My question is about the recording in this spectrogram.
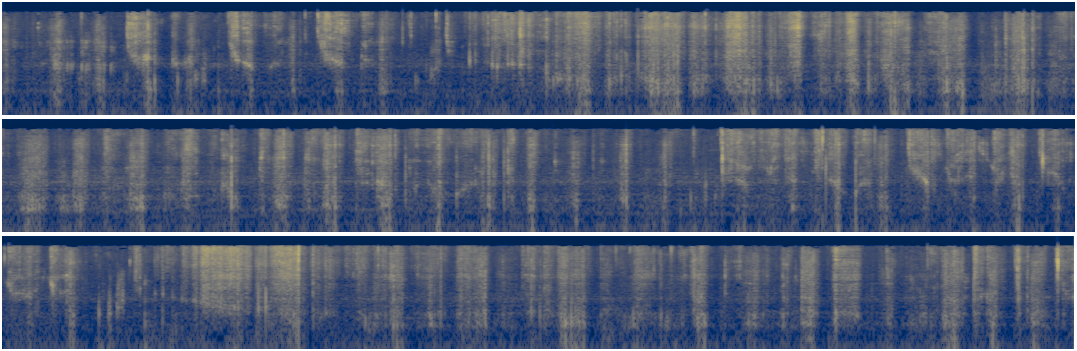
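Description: Biting and chewing a coloured, moulded ice block close to a clip-on microphone: a dense, continuous run of crisp crunches and crackles as the ice breaks between the teeth.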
